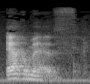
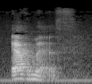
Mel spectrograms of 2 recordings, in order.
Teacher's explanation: so if you think air and then mes the h is silent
